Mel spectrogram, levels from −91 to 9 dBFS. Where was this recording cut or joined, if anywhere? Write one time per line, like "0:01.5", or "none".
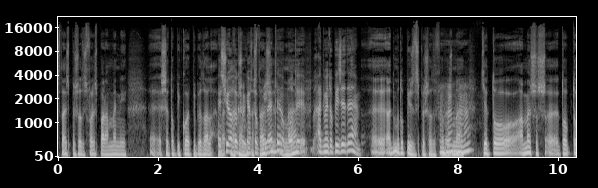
0:03.2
